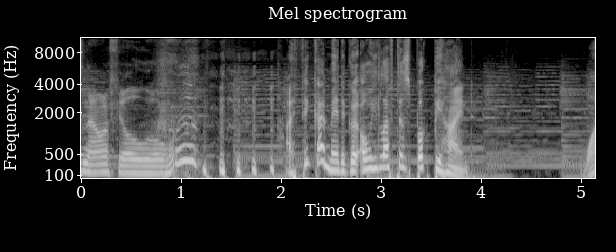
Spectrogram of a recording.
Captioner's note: giggles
